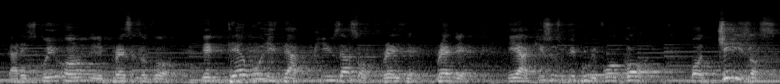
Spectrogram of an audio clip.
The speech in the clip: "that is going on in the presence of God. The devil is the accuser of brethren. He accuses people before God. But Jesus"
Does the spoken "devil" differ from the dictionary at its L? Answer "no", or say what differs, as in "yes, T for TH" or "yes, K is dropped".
no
